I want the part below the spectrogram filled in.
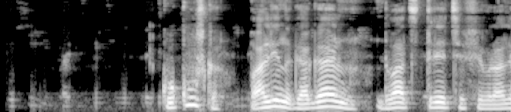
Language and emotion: Russian, neutral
